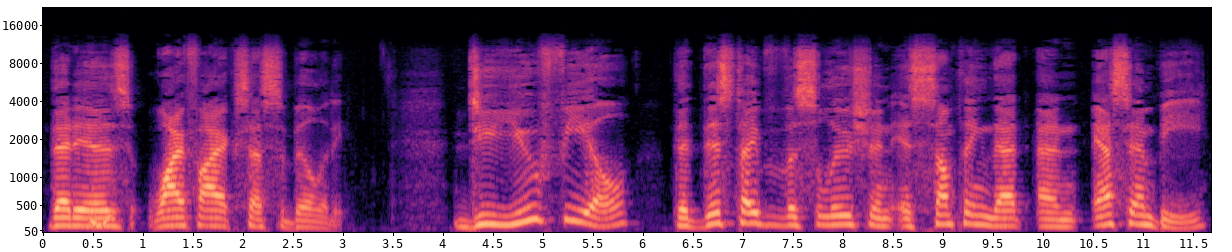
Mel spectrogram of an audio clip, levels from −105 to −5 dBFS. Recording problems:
wrong speed, natural pitch; too slow; 0.7 times normal speed
garbled, watery; slightly

